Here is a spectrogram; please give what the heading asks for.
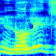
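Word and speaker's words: knowledge: psychology कहते जब की नॉलेज वर्ड है इसमें के व और दी यह भी साइलेंट तीन दुनिया जो है वह साइलेंट मणि है जबकि है क्या नॉलेज है तो लाइफ में के साइलेंट साइकोलॉजी में pisailent और नॉलेज के अंदर के व और दी तीनों ही साइलेंट होते हैं हिंदी में ऐसा प्रावधान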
